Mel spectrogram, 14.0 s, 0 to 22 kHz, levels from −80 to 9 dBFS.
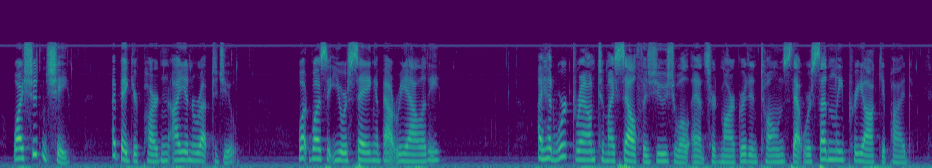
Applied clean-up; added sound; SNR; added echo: none; none; none; none.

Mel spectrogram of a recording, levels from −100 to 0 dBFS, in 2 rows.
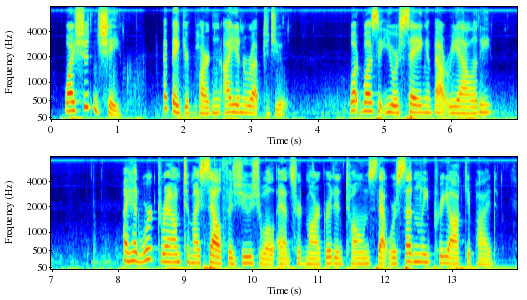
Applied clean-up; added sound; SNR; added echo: neural separator model SepFormer DNS4.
